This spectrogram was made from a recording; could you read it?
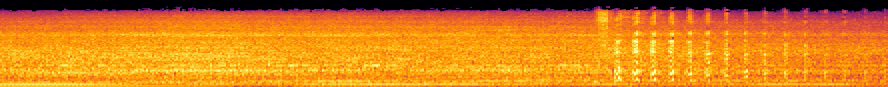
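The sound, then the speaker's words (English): A heavy truck passes outside near construction, rumbling steadily with a deep engine drone, and near the end a quick run of sharp, regular clanking pulses cuts through the noise. No one speaks. “We got construction. Pause it. We have a truck coming.”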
